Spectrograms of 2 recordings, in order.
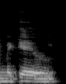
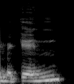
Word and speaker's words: McGinn: But check out, and I have to say quickly, because I always call Jenny McGill, and it's 2 N's, but I always pronounce it wrong. I just can't say McGinn.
